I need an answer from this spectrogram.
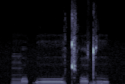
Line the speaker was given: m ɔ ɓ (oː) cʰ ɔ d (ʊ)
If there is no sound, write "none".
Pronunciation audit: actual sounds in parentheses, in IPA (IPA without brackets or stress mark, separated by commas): oː, ʊ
